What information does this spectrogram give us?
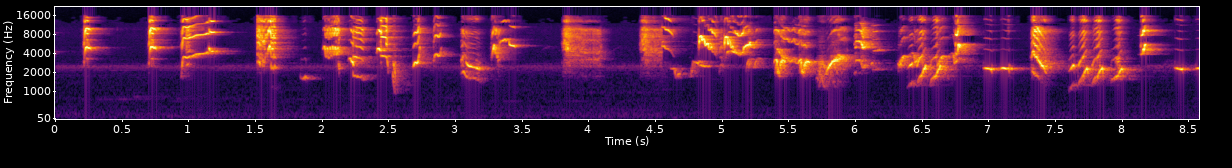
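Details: Oriental magpie-robin in rich, rapid song to provoke a response from other magpie-robins; crowded sequence of squeaky chips, buzzy notes and slurred whistles, growing denser toward the end, over faint hum.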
